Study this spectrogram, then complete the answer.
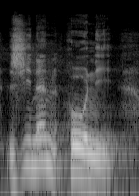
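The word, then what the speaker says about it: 自然法爾: ce de ce terme que je prononce la japonaise parce qu'il est plus facile de le prononcer ainsi ginel honni ou l'essence du premier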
